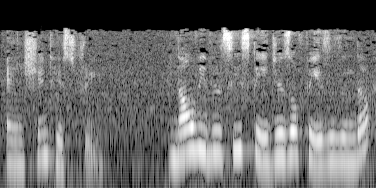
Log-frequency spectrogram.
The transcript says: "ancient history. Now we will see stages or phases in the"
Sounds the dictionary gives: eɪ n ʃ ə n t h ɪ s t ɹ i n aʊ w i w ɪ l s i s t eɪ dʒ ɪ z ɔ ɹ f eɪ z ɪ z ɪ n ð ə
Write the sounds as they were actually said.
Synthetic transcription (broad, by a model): eɪ n ʃ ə n t h ɪ s t ɹ i n aʊ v i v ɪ l s i s t eɪ dʒ ɪ z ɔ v f eɪ z ɪ z ɪ n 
